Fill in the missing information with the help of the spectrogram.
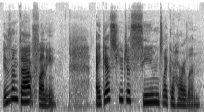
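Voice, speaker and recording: A woman playing a knowing tarot reader in an audio play, speaking in a measured, deliberate manner. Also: on the high side, very animated, vocal fry, dry recording, full character voice. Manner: measured, pronouncing readings slowly.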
